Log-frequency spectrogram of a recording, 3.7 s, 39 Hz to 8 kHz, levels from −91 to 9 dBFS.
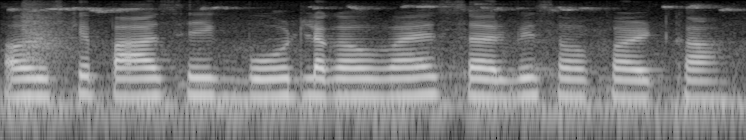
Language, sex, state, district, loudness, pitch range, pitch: Hindi, female, Uttar Pradesh, Lucknow, -16 LUFS, 195-205 Hz, 200 Hz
